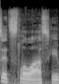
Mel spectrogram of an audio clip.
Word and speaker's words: Slawosky: Yeah, it's Slawosky, but Slawosky. What did I say? That's what Slawosky? you said. You said it right. I said it wrong.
